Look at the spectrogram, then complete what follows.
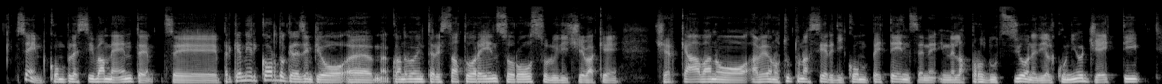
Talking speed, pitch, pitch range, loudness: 160 wpm, 120 Hz, 105-130 Hz, -19 LUFS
